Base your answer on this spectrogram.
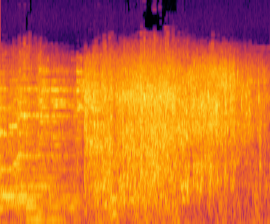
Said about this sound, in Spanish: luego va a proa y coge el ancla. Tira el ancla al agua.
